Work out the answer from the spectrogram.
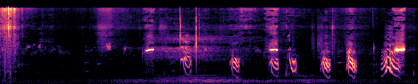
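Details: Grey francolin calling: a series of loud, descending harmonic notes with a sweeping downward slide, repeated roughly every half second to second and growing louder toward the end, with short sharp whistled notes and a low steady hum beneath.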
